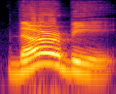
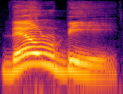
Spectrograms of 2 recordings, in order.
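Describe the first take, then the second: First: "there'll be" as "derb-i", vowel dulled; weakened there'll be. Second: "there will be" squeezed to "derl-bi"; contracted there'll be. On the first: Teacher showing the weaker alternative, reduced. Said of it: "소리가 약해지면". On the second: Teacher showing the first short form, contracted. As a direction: keep the vowel of "there will be", will shrunk to L. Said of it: "there will be는". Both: Shown as a demonstration.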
